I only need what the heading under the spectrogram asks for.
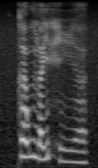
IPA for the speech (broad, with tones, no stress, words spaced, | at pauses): kə˧wŋə˨˦j hi̤˨˩ə̯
